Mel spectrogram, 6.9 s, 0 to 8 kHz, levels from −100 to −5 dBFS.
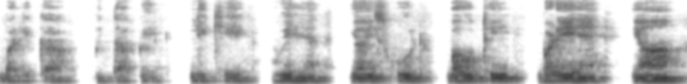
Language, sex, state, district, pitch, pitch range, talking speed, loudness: Hindi, male, Bihar, Lakhisarai, 110 Hz, 110-115 Hz, 115 wpm, -34 LUFS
